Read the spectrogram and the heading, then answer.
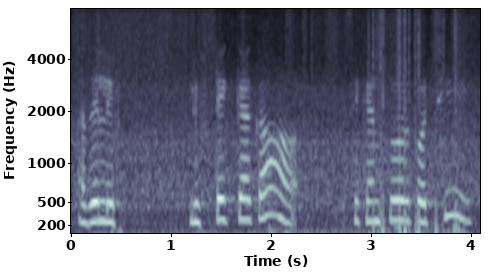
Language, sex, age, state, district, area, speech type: Telugu, female, 18-30, Andhra Pradesh, Visakhapatnam, rural, spontaneous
